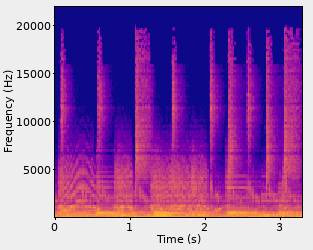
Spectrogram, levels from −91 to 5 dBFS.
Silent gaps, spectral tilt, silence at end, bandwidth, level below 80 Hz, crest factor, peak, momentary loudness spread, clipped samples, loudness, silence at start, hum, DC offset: none; -6 dB/octave; 0 s; over 20 kHz; -20 dBFS; 14 dB; -2 dBFS; 5 LU; under 0.1%; -17 LUFS; 0 s; none; under 0.1%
